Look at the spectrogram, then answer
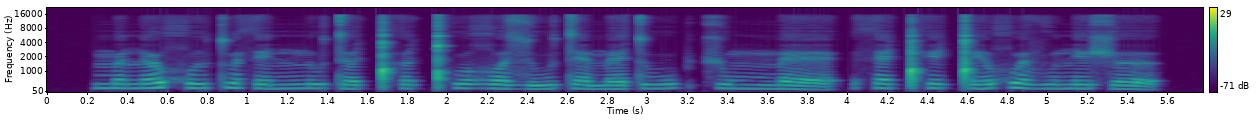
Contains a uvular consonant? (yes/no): yes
